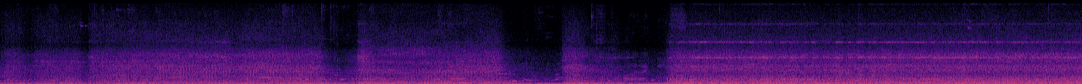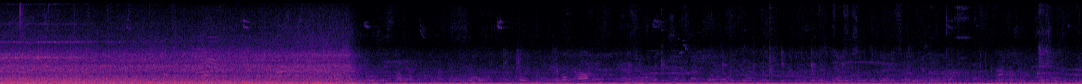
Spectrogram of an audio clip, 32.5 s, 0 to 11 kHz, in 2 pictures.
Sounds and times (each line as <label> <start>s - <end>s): heavy construction 0.0s - 32.4s
visitors having meals/coffee 0.0s - 32.4s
